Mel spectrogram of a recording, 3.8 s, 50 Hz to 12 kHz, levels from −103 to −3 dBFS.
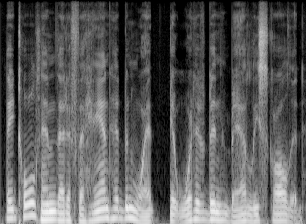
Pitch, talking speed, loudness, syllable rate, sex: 115 Hz, 250 wpm, -15 LUFS, 5.2 syllables/s, male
